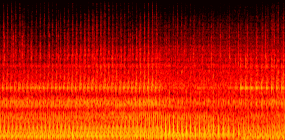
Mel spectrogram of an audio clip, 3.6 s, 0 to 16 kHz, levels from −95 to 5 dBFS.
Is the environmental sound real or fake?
real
